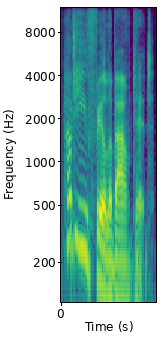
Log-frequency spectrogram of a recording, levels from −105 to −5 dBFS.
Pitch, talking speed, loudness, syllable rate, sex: 160 Hz, 285 wpm, -16 LUFS, 5.7 syllables/s, male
